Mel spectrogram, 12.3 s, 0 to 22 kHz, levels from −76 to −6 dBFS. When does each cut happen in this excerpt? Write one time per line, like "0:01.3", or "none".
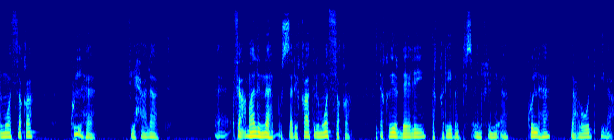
0:04.6
0:08.6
